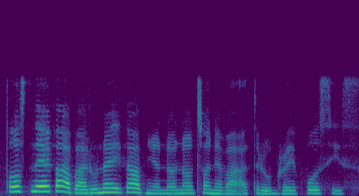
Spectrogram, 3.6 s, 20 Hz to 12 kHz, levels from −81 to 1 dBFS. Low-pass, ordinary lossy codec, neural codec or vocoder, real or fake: 7.2 kHz; none; codec, 16 kHz, 0.8 kbps, ZipCodec; fake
